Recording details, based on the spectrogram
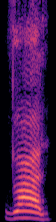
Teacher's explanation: दाल को पतला करके बारीक करके पढ़ेंगे।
